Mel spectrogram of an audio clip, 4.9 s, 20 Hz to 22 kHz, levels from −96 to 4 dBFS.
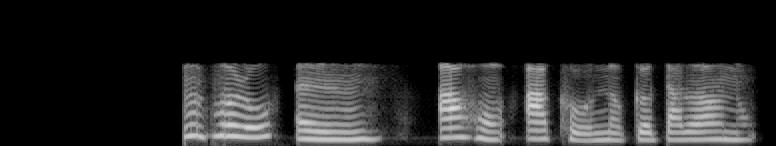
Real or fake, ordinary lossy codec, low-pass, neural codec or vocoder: fake; none; 3.6 kHz; codec, 16 kHz in and 24 kHz out, 0.4 kbps, LongCat-Audio-Codec, two codebook decoder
